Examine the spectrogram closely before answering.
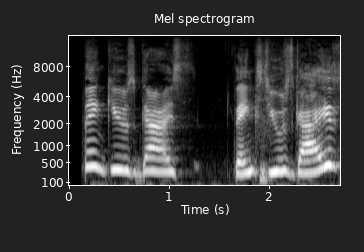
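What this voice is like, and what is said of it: Put-on New York accent. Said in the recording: “we're just doing the accents today ... Was that like New York?”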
